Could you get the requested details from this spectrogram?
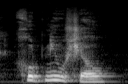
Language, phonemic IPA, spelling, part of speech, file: Dutch, /ɣutˈniwʃo/, goednieuwsshow, noun, Nl-goednieuwsshow.ogg
- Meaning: a widely communicated story that minimalizes or negates the underlying problems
